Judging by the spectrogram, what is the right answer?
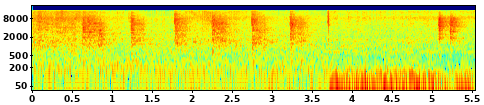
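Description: Egg batter sizzling on a hot flat steel griddle as it is poured, in short hissing bursts over steady street-stall background noise. A low rumble comes in about four seconds in.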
